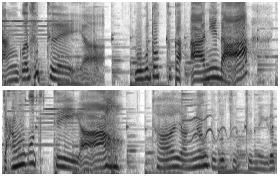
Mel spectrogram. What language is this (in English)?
Korean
